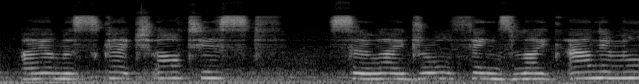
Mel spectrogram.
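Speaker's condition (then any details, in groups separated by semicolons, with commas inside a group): Cerebral palsy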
